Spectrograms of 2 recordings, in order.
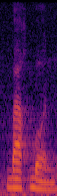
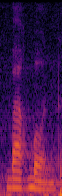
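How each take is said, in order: Both takes have the same delivery.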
